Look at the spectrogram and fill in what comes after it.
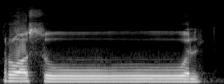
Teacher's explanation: واو مدہ کے بعد یہ لام جو ہے وہ ساکن ہو رہا ہے تو یہاں پر ہم تین الف کی مقدار کھینچ کر پڑھیں گے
